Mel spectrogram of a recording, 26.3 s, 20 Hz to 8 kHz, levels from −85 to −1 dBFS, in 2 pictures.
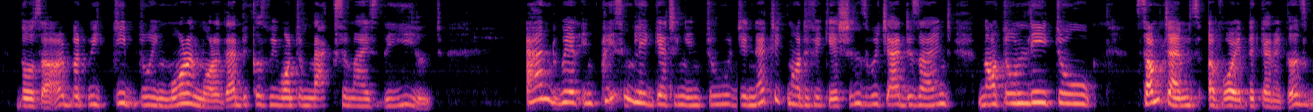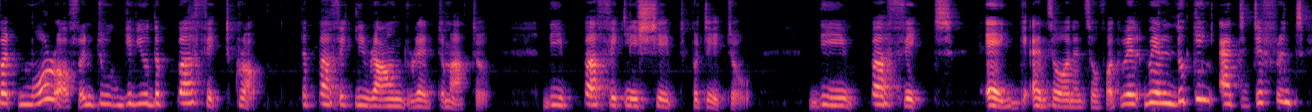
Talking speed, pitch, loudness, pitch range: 155 wpm, 230 Hz, -24 LUFS, 205-270 Hz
